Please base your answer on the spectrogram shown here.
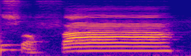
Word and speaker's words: sofá: Olha o sofá. Qual é a sílaba mais longa? Fá. Portanto, Fá é a sílaba mais forte, né?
